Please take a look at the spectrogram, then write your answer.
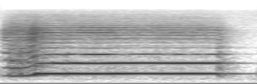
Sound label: horn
